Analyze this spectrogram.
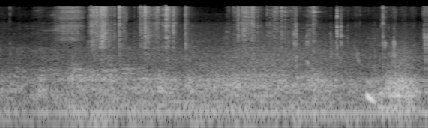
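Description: Eating utensils clicking and scraping against a ceramic bowl: a scattered run of light clicks and scrapes, with one sharper knock about five seconds in.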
